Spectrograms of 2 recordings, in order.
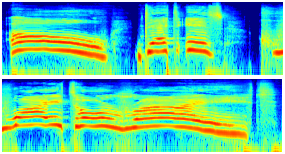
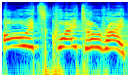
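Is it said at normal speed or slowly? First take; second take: slowly; normal. First: It is said much more slowly. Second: It is said at normal speed.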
